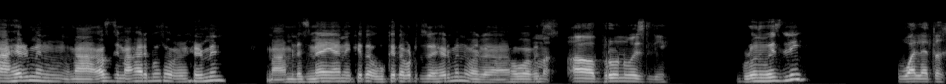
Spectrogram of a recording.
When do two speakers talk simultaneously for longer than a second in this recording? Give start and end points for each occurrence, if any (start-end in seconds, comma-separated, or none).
none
